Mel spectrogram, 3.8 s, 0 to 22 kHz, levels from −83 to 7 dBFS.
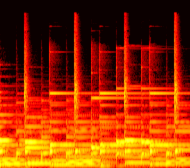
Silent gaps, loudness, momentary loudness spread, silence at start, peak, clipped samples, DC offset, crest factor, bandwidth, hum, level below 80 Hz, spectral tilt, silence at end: none; -14 LUFS; 2 LU; 0 s; 0 dBFS; under 0.1%; under 0.1%; 14 dB; 16 kHz; none; -36 dBFS; -5.5 dB/octave; 0 s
